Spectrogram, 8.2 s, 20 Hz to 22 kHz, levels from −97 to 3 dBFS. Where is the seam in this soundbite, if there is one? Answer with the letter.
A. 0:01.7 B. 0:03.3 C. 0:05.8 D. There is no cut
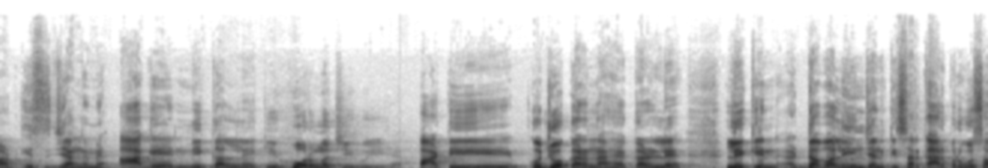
B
